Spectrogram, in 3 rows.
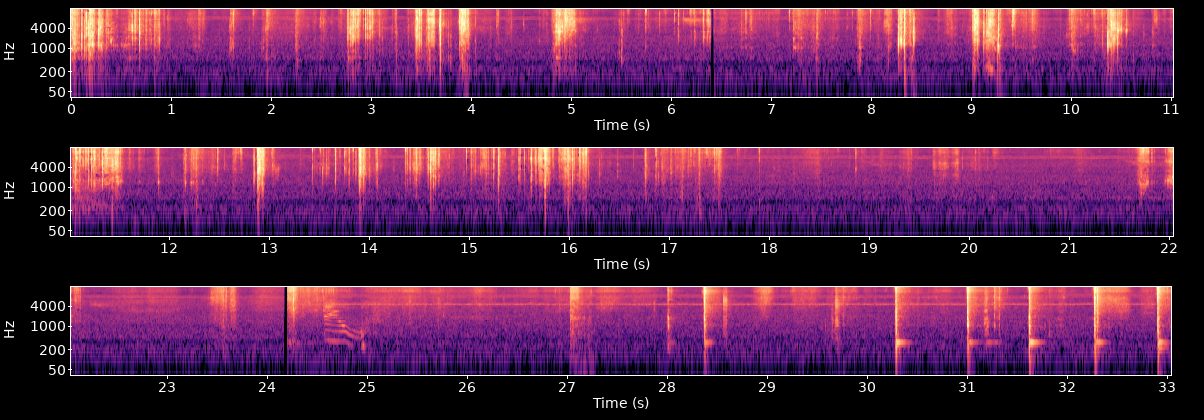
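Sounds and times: crunching and tearing: 12.2 - 17.6.

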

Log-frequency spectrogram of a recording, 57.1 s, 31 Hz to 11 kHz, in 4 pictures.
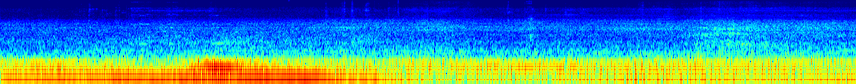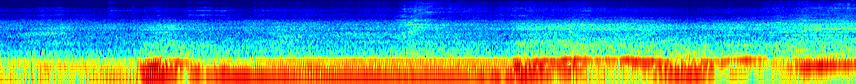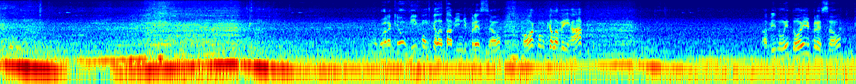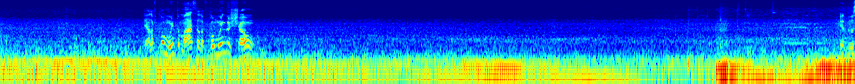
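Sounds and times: truck engine accelerating: 0.0 - 57.0.

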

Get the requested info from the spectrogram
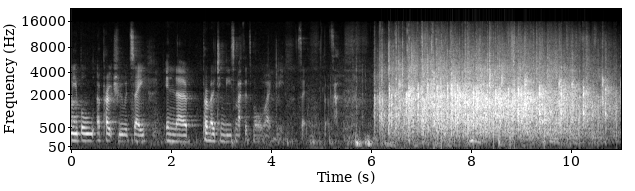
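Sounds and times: audience applauding: 6.0 - 11.0.

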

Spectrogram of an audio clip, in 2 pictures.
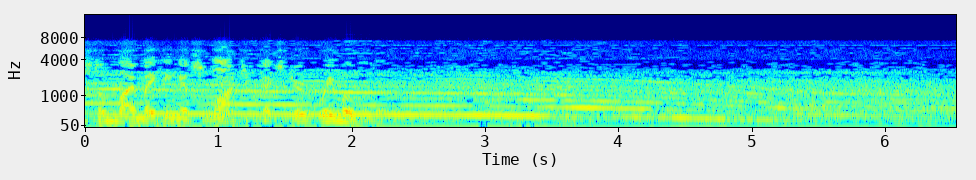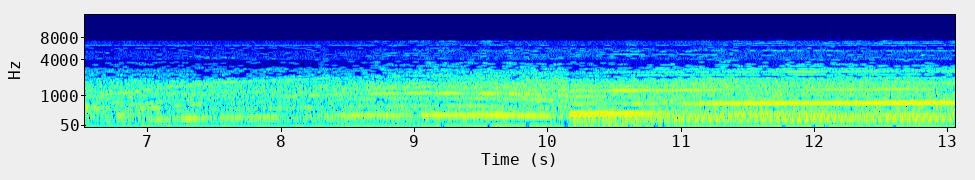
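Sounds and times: vehicle engine running under load: 8.1 - 13.0.

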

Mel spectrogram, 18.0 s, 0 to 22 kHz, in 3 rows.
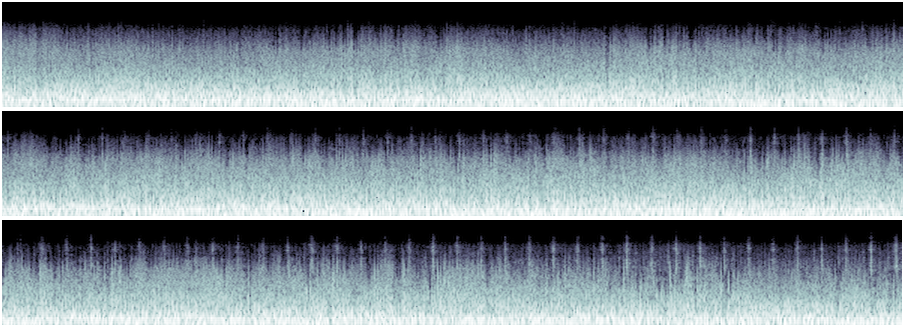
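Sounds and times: aircraft engine and propeller: 0.0 - 18.0
wind rushing on microphone: 0.0 - 18.0
rapid regular ticking: 6.6 - 18.0.

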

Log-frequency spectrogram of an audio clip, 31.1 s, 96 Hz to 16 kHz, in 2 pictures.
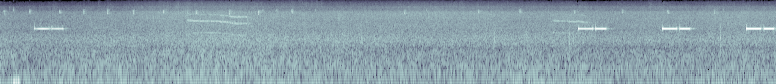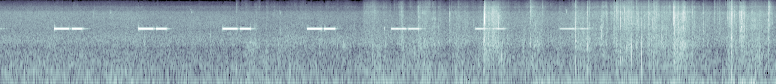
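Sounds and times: high double beep: 0.7 - 1.4, 11.6 - 12.2, 16.6 - 17.3, 18.3 - 19.0, 20.0 - 20.7, 21.7 - 22.3, 23.2 - 24.1, 25.0 - 25.8, 26.7 - 27.5
brush rustling and crunching: 20.4 - 31.0.

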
